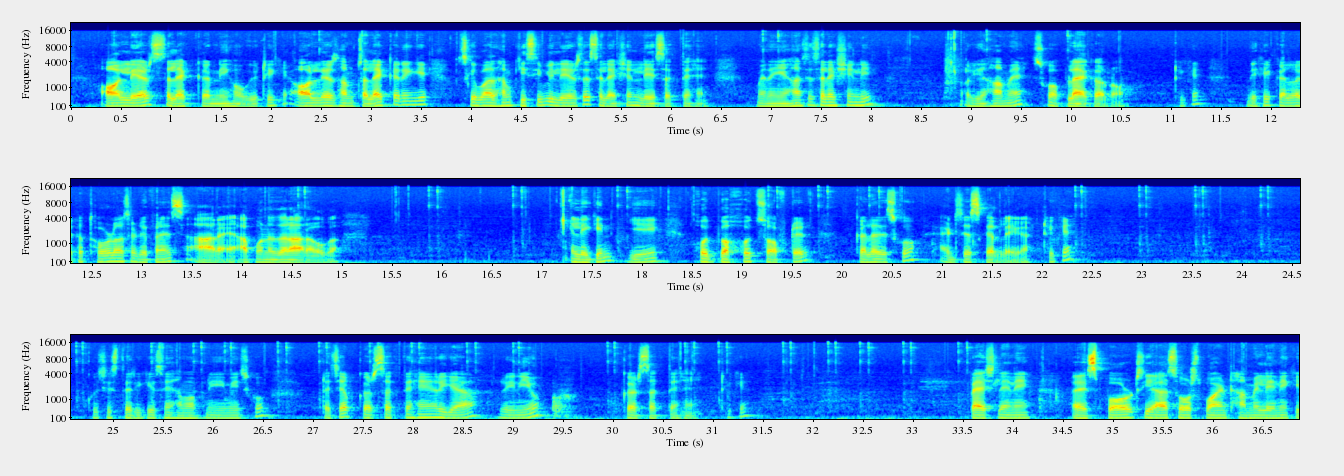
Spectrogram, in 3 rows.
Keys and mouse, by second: 2.5-5.3 drag, 6.9 click, 9.2-12.3 drag, 14.6 click, 30.0 alt+click.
